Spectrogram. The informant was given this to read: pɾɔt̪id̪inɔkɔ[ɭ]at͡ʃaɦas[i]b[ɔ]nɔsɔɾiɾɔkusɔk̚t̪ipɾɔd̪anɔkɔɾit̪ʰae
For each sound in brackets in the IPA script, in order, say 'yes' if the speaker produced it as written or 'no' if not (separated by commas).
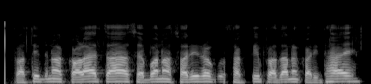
yes, no, yes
